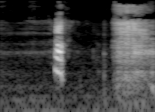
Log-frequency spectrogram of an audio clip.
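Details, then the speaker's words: Adult sneezing in the middle of a big yawn while stopped at traffic lights in a car: a single sharp, brief sneeze burst followed by a longer breathy exhalation, a sneeze run into a yawn. "so I was starting to yawn and I I I I let it out I just did the yawn and no one's face looks great when they're yawning do they but mid ywn also sneezed"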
